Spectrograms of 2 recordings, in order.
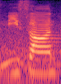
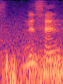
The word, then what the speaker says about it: Nissan: company right here so we would pronounce this in america as nissan however here in australia it is pronounced nissin number 12 is this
